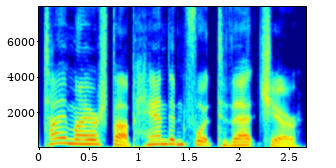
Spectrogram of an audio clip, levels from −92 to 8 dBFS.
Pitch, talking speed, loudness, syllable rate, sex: 205 Hz, 155 wpm, -15 LUFS, 3.4 syllables/s, male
